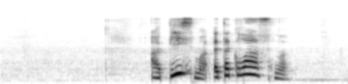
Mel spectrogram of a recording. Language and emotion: Russian, positive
